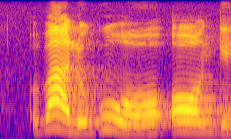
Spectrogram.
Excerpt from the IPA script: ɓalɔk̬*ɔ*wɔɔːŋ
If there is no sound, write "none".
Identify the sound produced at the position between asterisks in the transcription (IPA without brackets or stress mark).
u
